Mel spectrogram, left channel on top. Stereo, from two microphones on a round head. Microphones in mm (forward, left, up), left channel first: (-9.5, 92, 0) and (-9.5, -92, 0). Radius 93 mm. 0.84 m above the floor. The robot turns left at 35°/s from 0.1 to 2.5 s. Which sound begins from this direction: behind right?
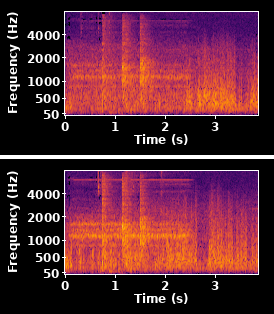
A clap, at 0.7 s.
